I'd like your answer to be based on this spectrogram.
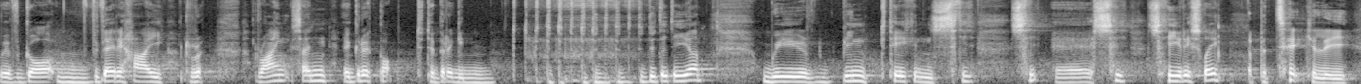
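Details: Adult male army commissioned officer who stammers; stammering.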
